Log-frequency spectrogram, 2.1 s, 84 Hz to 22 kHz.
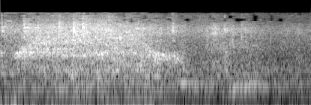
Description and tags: ER altereddoor
Edited out the handling noise and stuff from a snippet of the automatic star trek doors at the hospital emergency room recorded with DS-40.
ambience, emergency, hospital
